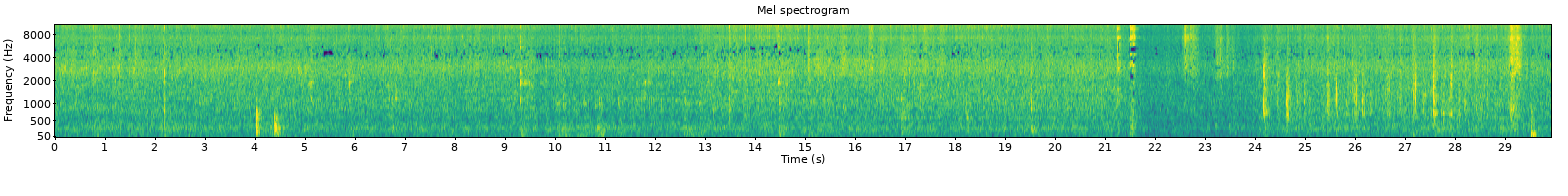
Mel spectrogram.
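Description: Lion's mane mushroom slices sizzling steadily in a non-stick frying pan, with small crackles and a spatula scraping and tapping the pan now and then; two sharp clicks about two-thirds of the way through are the loudest sounds.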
